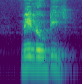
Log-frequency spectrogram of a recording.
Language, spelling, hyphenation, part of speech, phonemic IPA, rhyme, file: Dutch, melodie, me‧lo‧die, noun, /ˌmeː.loːˈdi/, -i, Nl-melodie.ogg
- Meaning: melody (sequence of notes that makes up a major musical phrase)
